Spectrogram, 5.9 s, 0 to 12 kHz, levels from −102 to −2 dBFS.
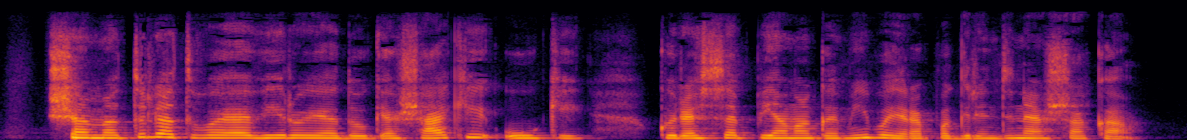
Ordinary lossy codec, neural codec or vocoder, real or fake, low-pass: AAC, 64 kbps; none; real; 10.8 kHz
